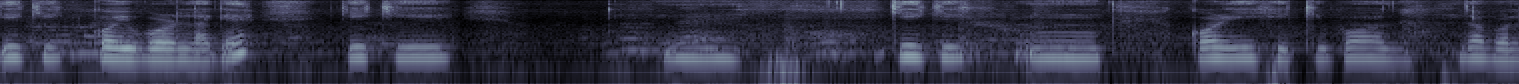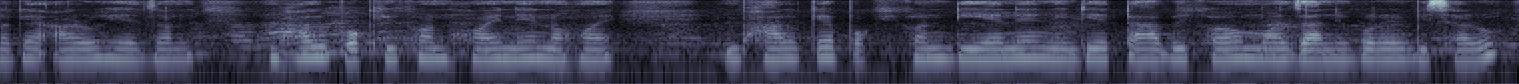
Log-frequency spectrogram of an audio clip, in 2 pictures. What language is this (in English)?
Assamese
